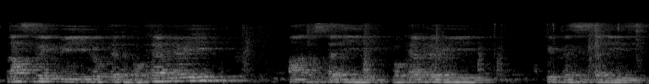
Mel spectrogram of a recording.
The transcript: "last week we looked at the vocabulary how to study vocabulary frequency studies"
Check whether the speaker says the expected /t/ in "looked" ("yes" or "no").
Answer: yes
